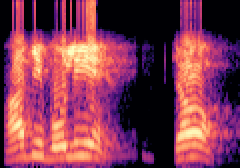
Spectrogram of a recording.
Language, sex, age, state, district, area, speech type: Sindhi, male, 45-60, Madhya Pradesh, Katni, urban, conversation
